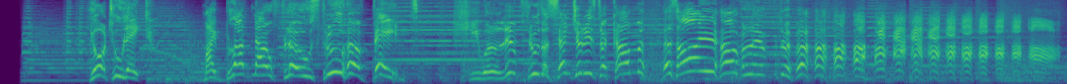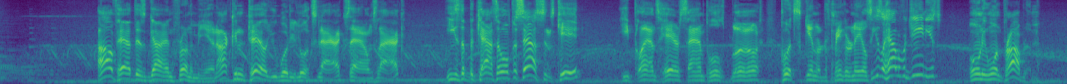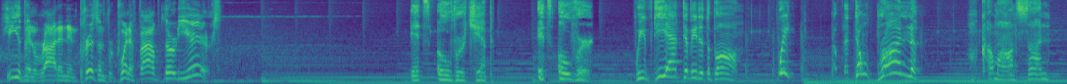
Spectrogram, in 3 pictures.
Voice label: CHARACTER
